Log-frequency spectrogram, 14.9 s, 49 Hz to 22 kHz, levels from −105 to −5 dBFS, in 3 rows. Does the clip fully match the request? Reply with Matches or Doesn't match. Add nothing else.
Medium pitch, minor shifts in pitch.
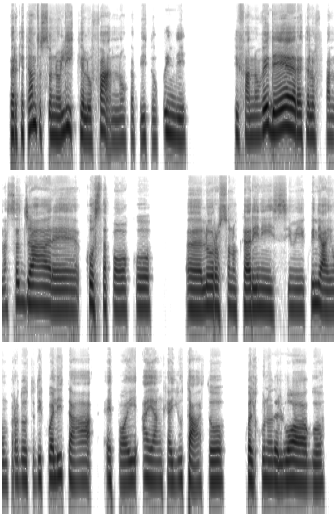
Matches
